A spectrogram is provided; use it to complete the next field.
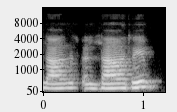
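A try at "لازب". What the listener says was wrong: लाजिब है, लारिब नहीं है।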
